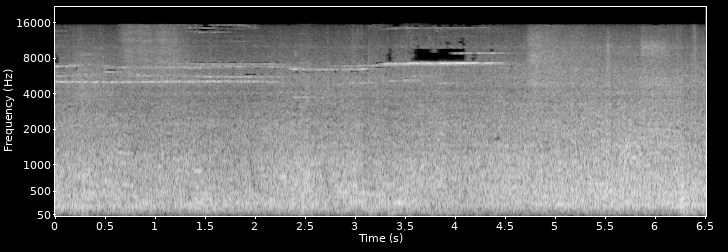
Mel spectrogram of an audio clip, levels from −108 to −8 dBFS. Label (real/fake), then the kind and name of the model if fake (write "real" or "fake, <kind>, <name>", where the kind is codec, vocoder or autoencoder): real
